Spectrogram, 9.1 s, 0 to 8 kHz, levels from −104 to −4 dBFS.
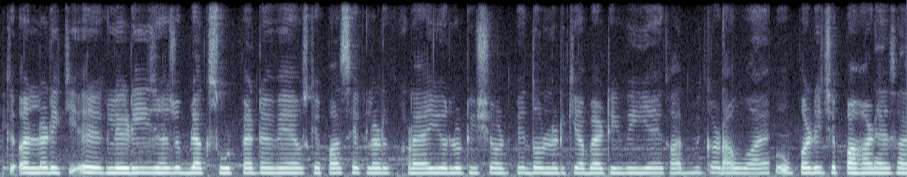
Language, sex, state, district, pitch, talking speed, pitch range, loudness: Hindi, female, Uttar Pradesh, Muzaffarnagar, 215 Hz, 240 wpm, 215-220 Hz, -17 LUFS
